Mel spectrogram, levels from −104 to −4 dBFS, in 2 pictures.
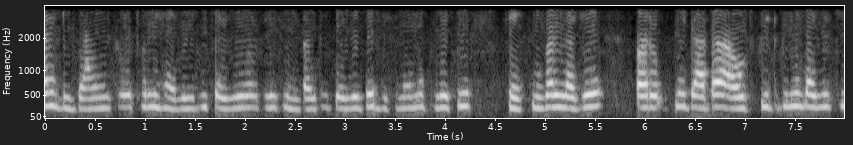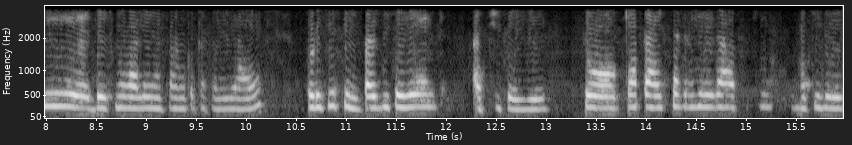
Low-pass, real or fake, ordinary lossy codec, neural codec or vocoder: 3.6 kHz; fake; none; codec, 16 kHz, 4 kbps, FreqCodec, smaller model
